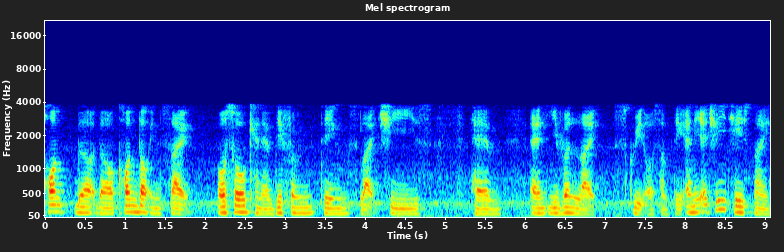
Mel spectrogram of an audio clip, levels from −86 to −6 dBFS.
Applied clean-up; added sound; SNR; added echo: none; none; none; none.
